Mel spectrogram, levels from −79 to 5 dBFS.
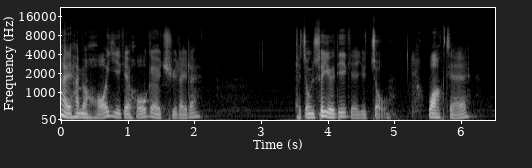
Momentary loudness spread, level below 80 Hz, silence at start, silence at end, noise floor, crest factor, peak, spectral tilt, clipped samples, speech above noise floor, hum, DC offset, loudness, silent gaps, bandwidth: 13 LU; -56 dBFS; 0 s; 0.4 s; -63 dBFS; 22 dB; -6 dBFS; -6 dB/octave; under 0.1%; 37 dB; 50 Hz at -60 dBFS; under 0.1%; -27 LUFS; none; 14 kHz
